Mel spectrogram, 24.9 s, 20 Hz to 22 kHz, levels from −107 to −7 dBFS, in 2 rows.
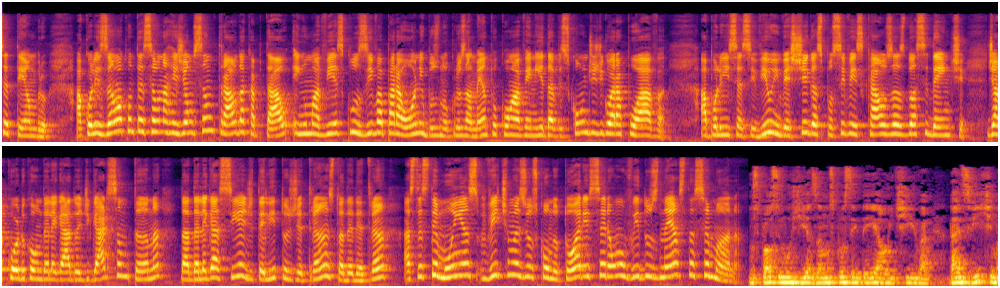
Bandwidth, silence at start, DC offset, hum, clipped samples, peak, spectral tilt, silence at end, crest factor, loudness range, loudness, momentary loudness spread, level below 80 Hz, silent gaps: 15.5 kHz; 0 s; under 0.1%; none; under 0.1%; 0 dBFS; -4.5 dB/octave; 0 s; 14 dB; 1 LU; -15 LUFS; 7 LU; -50 dBFS; none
